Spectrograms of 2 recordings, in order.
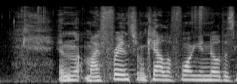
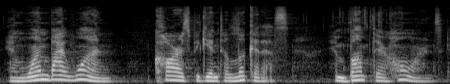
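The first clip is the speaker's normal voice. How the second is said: ordinary talk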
